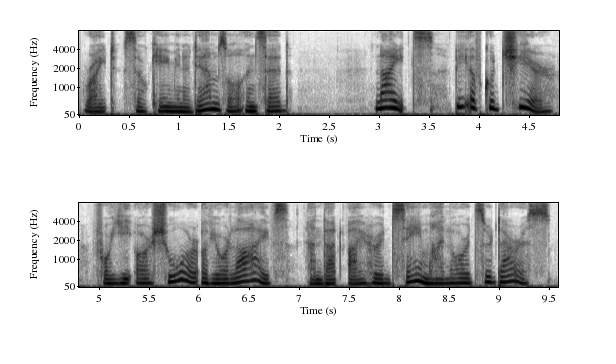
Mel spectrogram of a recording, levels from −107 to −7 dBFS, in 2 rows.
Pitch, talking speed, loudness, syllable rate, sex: 175 Hz, 180 wpm, -15 LUFS, 4.2 syllables/s, female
